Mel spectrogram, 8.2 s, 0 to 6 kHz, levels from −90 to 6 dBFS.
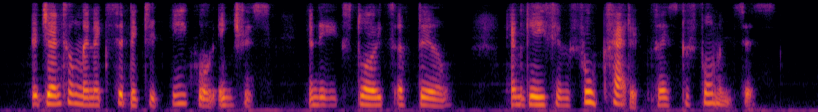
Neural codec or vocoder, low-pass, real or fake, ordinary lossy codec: codec, 24 kHz, 1 kbps, SNAC; 5.4 kHz; fake; AAC, 48 kbps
